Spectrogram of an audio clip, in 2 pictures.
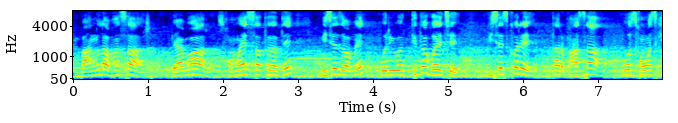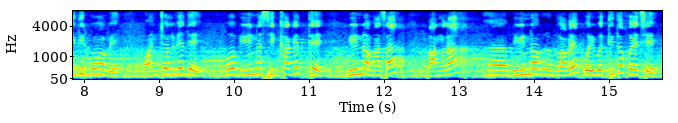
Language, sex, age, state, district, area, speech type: Bengali, male, 45-60, West Bengal, Jhargram, rural, spontaneous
